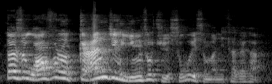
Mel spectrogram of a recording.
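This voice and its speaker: A man's voice: sits high, huge pitch swings, fast talker, bright, forceful tone. A middle-aged man reading a classic novel aloud to his daughter, explaining it as he goes and often asking rhetorical questions. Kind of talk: explanatory storytelling with quoted dialogue.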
